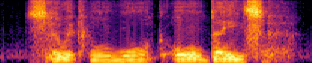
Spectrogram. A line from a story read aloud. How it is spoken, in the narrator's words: whispered Paul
